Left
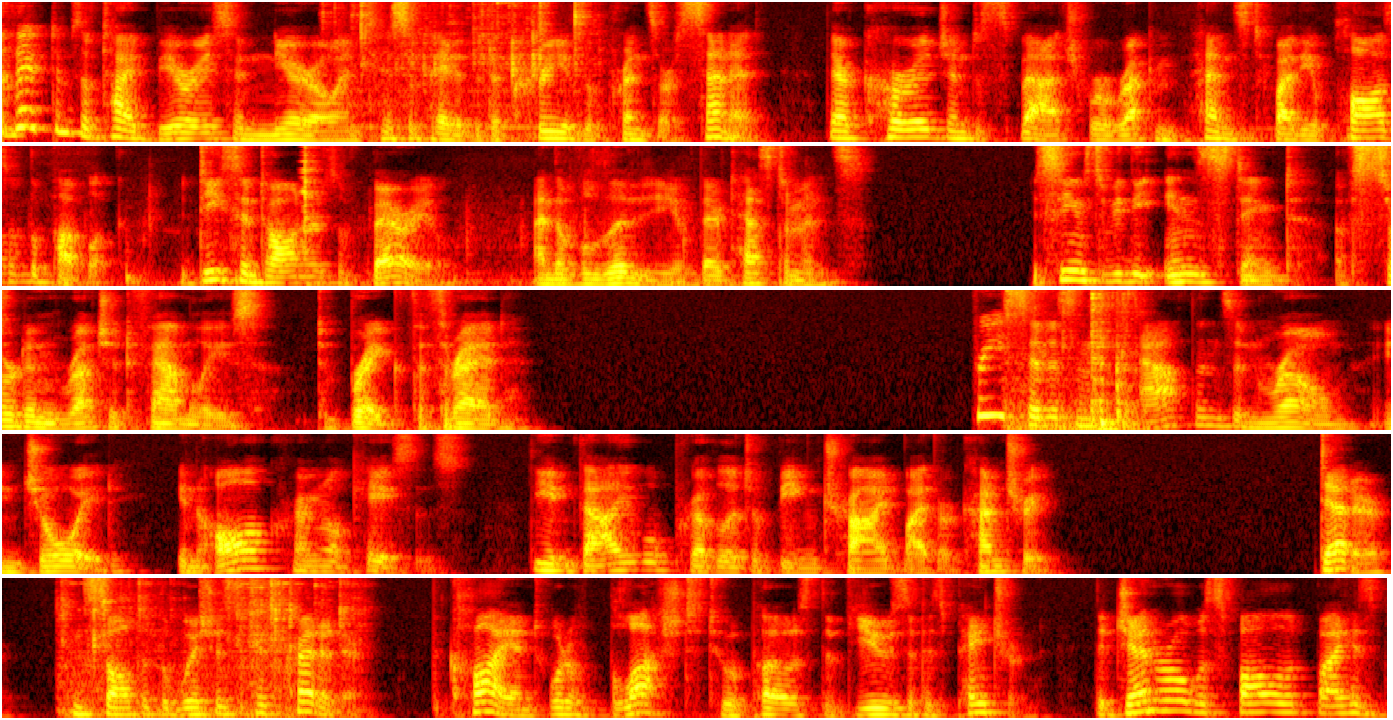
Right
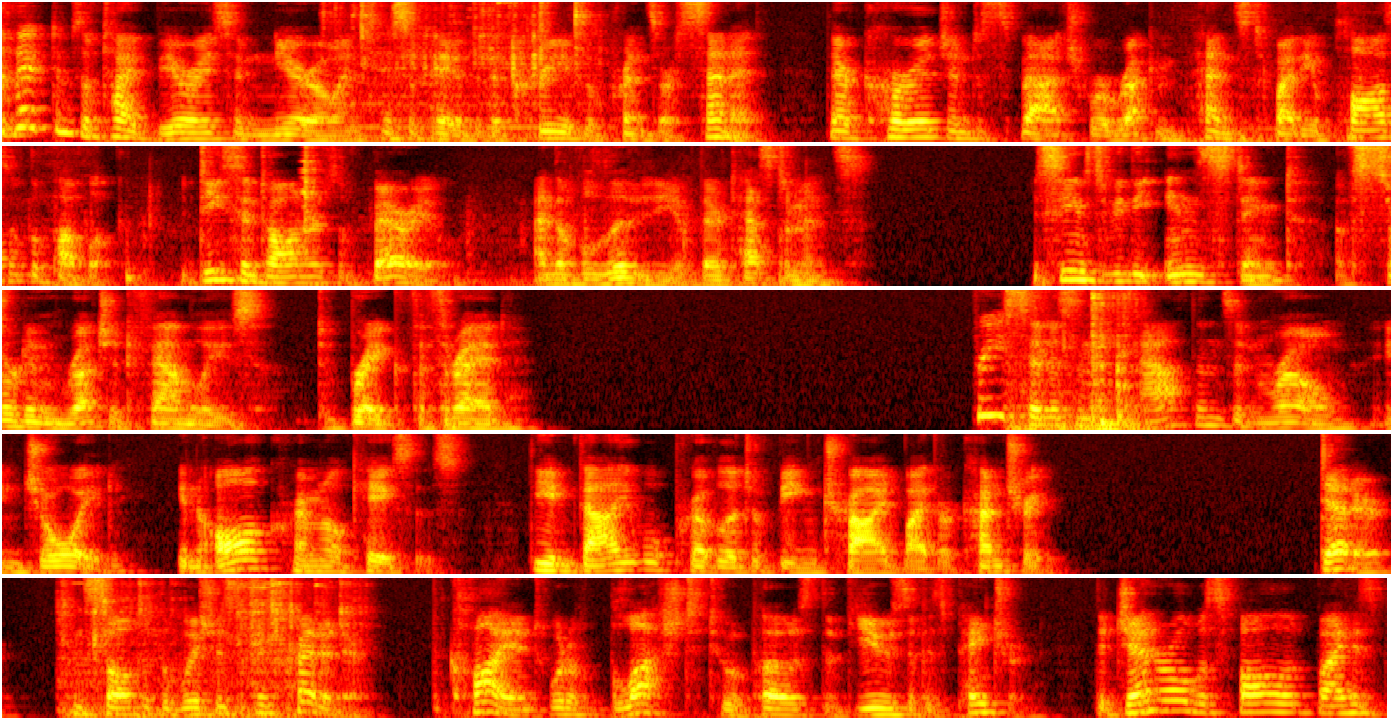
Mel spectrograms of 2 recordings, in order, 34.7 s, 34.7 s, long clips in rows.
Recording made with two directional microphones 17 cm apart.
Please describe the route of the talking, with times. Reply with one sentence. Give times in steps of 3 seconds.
In this clip you hear the talking on the left from 0 s, in the centre from 21 s and on the left from 27 s.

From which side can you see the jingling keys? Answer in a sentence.
You can hear the jingling keys on the left.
